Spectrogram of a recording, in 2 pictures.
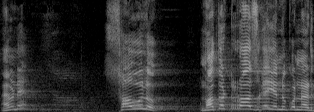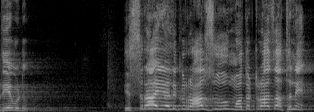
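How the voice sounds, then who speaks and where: A male pastor preaching a fervent sermon, questioning his congregation and building to loud exclamations. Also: very high-pitched, a little slow, pauses often. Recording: reverberant hall.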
